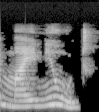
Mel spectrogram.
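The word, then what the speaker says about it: minute: यह मिनट नहीं है। मिनट से कंफ्यूज नहीं करना। इट वाज़ an adjective. मतलब सूक्ष्म बारीक very small. He paid माइन्यूट attention to the picture. Same spelling होती है मिनट की भी। एम आई एन यू टी ई मिनट जो कि 1 मिनट 60 सेकंड्स वाला। लेकिन यह नाउन होता है और यह माइन्यूट है।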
